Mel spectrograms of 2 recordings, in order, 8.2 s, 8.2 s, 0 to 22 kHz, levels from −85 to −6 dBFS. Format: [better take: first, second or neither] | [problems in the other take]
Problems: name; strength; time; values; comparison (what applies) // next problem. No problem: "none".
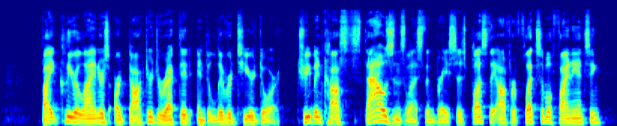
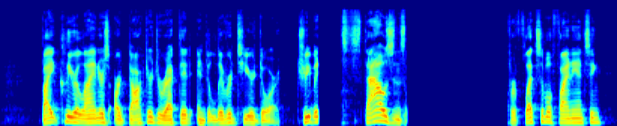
first | audio cutting out; at 4 s and at 5.5 s for 1.5 s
